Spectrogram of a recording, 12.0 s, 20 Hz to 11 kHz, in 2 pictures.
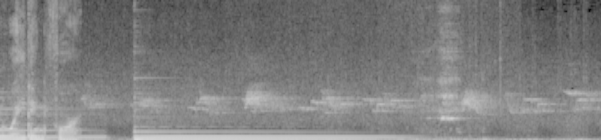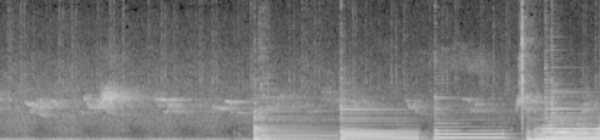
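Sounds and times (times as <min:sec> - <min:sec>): acoustic guitar chord ringing: 0:00.0 - 0:04.6, 0:08.6 - 0:12.0
birds chirping: 0:00.0 - 0:12.0
faint outdoor background noise: 0:00.0 - 0:12.0.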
